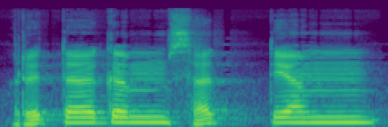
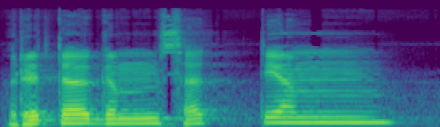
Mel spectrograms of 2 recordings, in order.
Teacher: the ta and gum of ritagam should be chanted in the middle pitch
